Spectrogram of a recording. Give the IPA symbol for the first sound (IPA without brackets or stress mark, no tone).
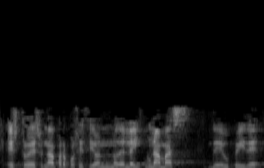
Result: e̞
